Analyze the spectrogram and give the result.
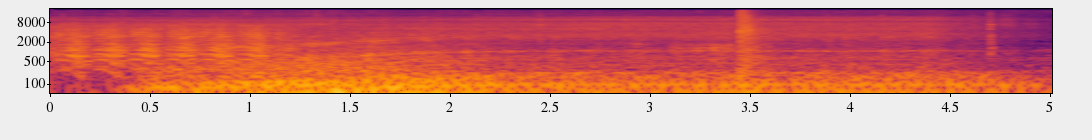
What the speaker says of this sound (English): You can hear the train pressuring up.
